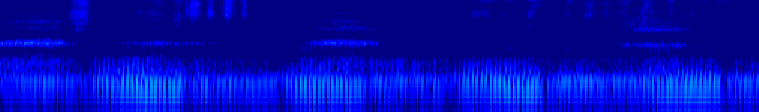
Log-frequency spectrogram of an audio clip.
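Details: A grumpy Sphynx cat grumbling: low, rough, growly bursts about a second long, repeated roughly every one and a half seconds, each with a faint higher whining tone.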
